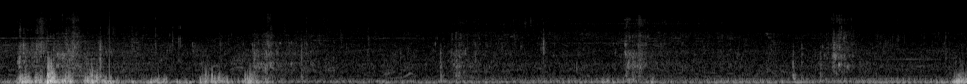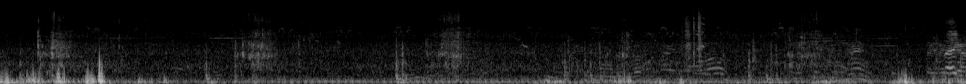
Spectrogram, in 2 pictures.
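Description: Water lapping against a paddled wooden shikara, with a splash of the paddle about every two seconds.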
